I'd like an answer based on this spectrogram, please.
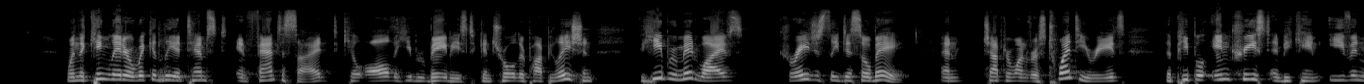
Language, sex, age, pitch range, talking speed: English, male, 30-49, 155-215 Hz, 150 wpm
